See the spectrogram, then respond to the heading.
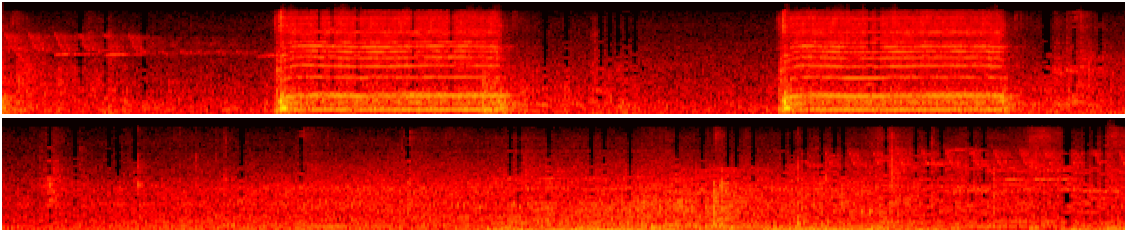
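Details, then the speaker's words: Ford Mustang after fuel filter replacement, key cycled repeatedly; two short electric buzzing whirs about a second each, pump filling the new filter. Normal fuel pump priming, no leaks. "the first time it's going to sound a little different here yeah it sound like the pump was pumping and it was up the filter"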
